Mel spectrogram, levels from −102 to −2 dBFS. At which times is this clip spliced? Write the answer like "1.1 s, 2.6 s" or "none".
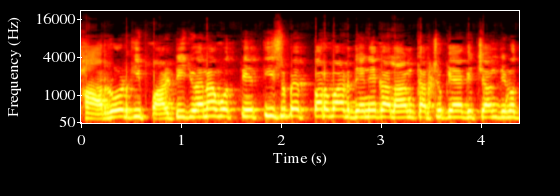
none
